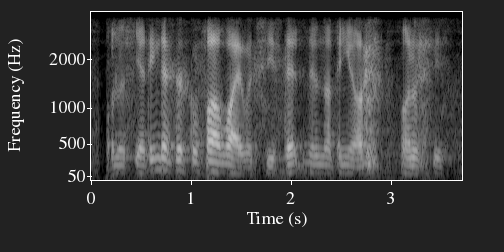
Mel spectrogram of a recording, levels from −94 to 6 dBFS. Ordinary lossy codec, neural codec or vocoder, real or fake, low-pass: none; codec, 24 kHz, 6 kbps, HILCodec; fake; 3.6 kHz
